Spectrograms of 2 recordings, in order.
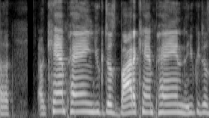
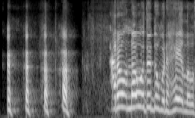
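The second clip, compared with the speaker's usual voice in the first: laughing; 5 semitones higher, 5 dB louder, slower than usual. Real, not acted. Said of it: "Sorry, I don't know what they're doing with Halo".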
